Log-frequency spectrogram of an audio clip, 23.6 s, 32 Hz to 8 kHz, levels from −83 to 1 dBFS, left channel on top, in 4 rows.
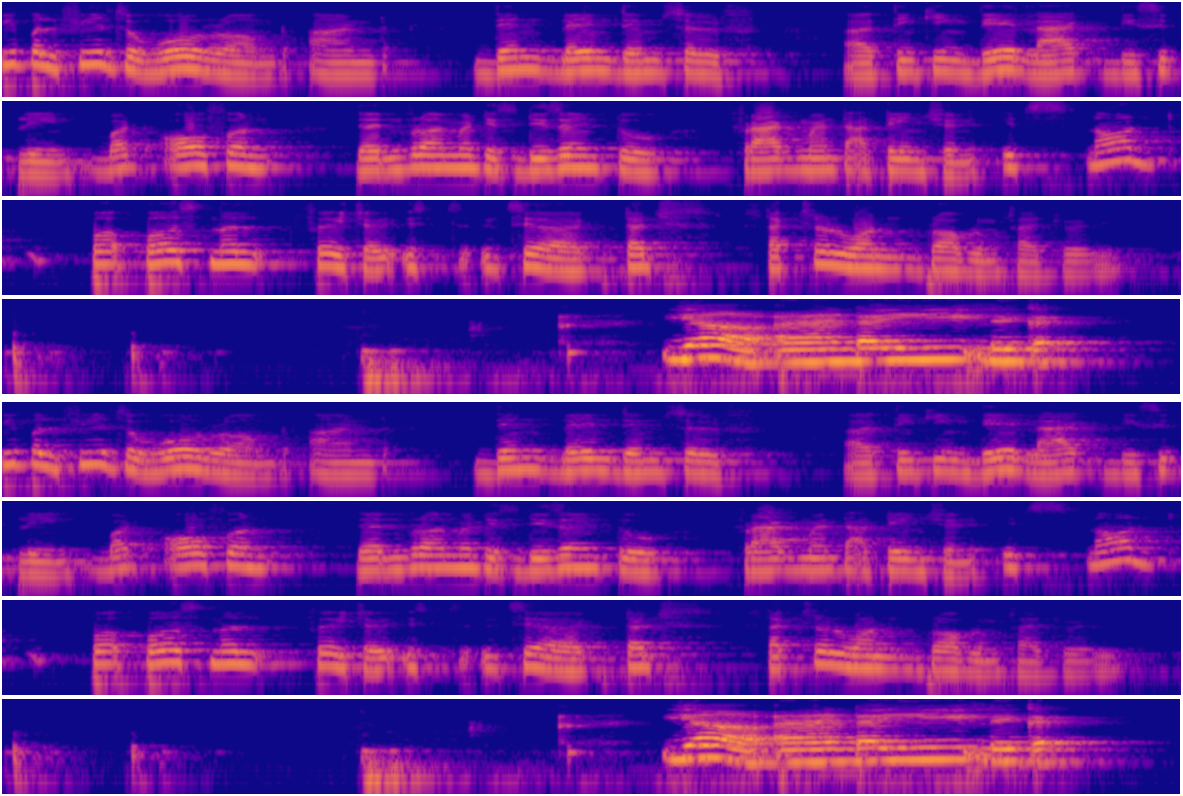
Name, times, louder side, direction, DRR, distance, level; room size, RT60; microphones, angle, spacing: voice 1, 0.0-1.9 2.4-3.8 4.2-7.3 7.7-9.2 9.6-11.7 11.9-13.9 14.2-15.3 15.6-17.4 17.7-17.8 20.5-20.6, left 2 dB, 40° left, 8 dB, 0.6 m, -34 dB
voice 2, 21.0-22.9, left 1 dB, 25° right, -4 dB, 2.9 m, -23 dB
20.5 x 7.9 x 3.3 m, 0.73 s
head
